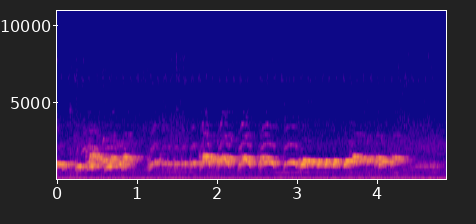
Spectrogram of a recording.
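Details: Zebra dove singing to prompt a reluctant bird to answer: one long, smooth, wavering coo that rises and falls in gentle steps over several seconds, with no other sounds.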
